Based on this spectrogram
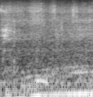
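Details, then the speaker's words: Lincoln Mark VIII driving at speed after stabilizer link and wheel bearing replacement: only low even road rumble, no clunking or wheel bearing noise; repairs successful. "as i get up to some speed right here i could also tell that we don't have a wheelbarrowing noise"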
